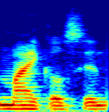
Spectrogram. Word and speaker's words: Mikkelsen: the way, is spelled, it should be pronounced Michelson, but whatever, I'll let it go. Mads Mikkelsen, who played Hannibal Lecter in the TV show Hannibal, starting in 2013.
